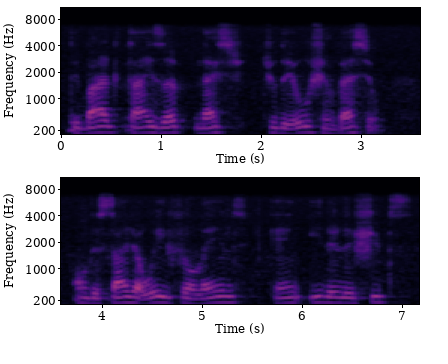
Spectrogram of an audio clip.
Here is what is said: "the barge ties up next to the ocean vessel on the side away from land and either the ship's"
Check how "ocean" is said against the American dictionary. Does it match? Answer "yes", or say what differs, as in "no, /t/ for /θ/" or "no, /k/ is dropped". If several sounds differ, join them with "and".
yes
